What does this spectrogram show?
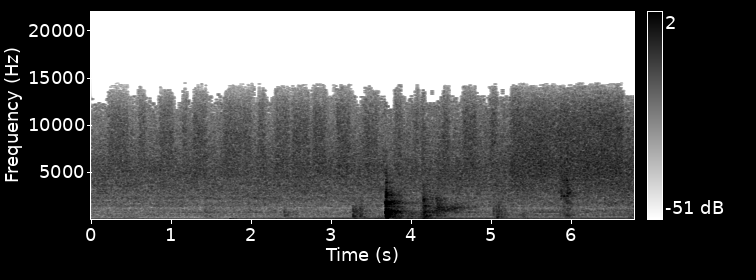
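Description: Chicken pieces sauteing in butter in a frying pan, a steady sizzle, with a sharp knock a little past the middle and a few lighter knocks after it.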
